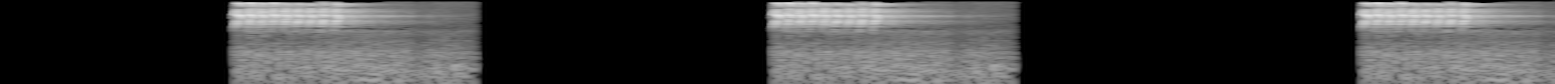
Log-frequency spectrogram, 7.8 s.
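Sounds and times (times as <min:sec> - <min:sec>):
Moluccan woodcock giving a harsh pulsed rattle call in Maluku: 0:01.2 - 0:02.0, 0:03.9 - 0:04.7, 0:06.8 - 0:07.6.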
